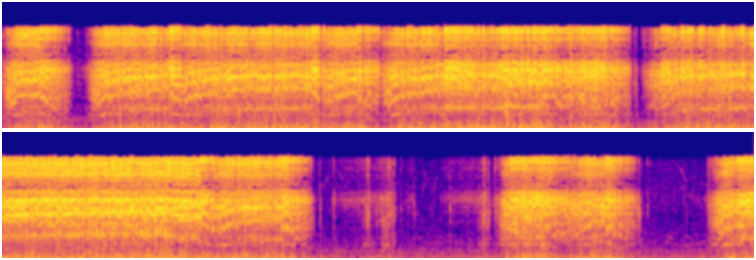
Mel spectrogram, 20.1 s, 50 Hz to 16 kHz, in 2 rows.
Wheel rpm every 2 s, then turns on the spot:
80, 140, 120, 100, 130, 150, 100, 10, 60, 60.
none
